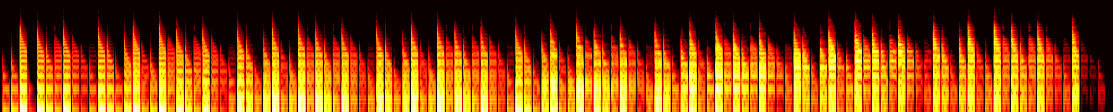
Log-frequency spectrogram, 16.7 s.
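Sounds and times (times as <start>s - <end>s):
bass: 0.0s - 16.2s.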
